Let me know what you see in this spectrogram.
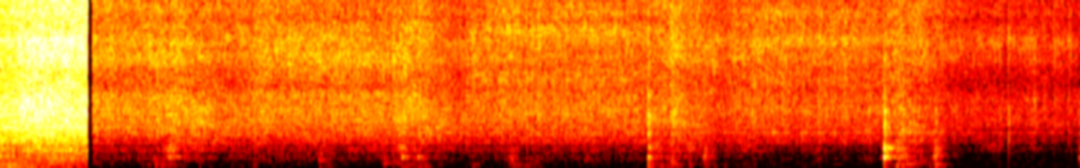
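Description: Cauliflower florets sizzling in hot mustard oil in a non-stick kadai while a spatula stirs and scoops them out. The sizzle is loud at first, drops suddenly under a second in to a steady fainter hiss, and the spatula knocks against the pan a few times near the end.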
